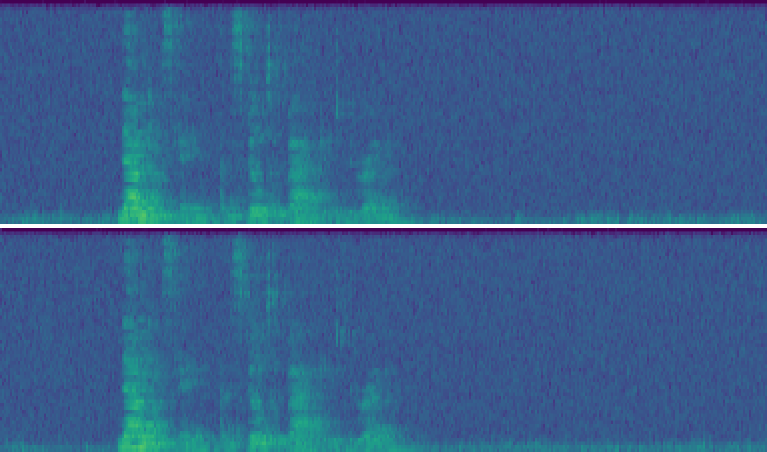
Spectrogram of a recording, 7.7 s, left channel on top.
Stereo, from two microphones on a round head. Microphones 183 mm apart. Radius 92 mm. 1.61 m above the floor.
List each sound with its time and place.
1.2 s a woman speaking: 10° left (ahead or behind), 7 m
